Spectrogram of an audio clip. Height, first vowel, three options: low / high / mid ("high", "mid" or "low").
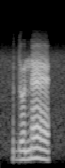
mid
